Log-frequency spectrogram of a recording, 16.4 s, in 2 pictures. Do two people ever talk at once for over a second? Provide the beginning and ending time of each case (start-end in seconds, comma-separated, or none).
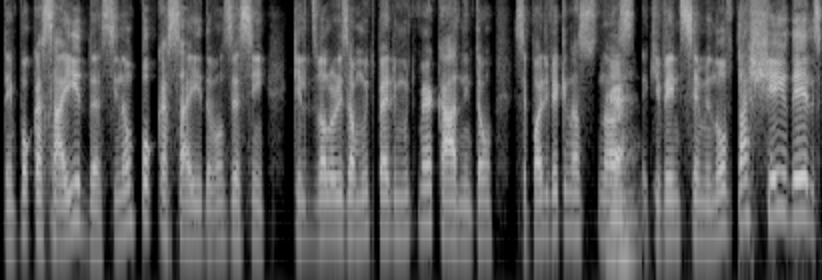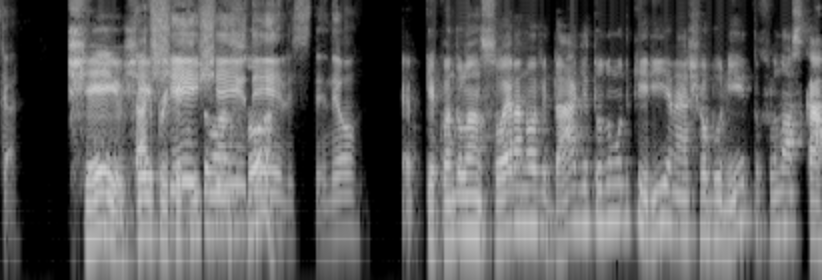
9.5-11.1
